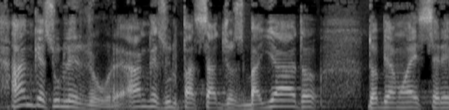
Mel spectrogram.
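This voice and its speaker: A man's voice at a moderate pace with lively intonation. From Italy. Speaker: football supporters' club member. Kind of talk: TV interview. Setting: supporters' club venue. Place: home room. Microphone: handheld.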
